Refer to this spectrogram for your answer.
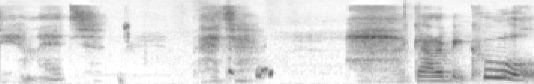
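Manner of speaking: very slow, drawn-out whispered mutter under the breath. Retelling what Whitney said under her breath: imitating muttering. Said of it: "under her breath".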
